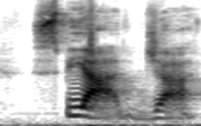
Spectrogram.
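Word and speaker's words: spiaggia: on the final eye spidja the accent is here over the a so spiad j beaches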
